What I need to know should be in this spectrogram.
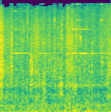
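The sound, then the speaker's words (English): A small herd of goats runs along the main street of a West Bank village, their hooves making a dense, continuous clatter. The quick patter stays at an even loudness for the whole moment. “A small herd of goats runs through the main street of Ta'amra.”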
